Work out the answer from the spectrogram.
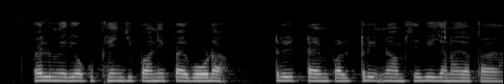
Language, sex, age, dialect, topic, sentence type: Hindi, male, 25-30, Kanauji Braj Bhasha, agriculture, statement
